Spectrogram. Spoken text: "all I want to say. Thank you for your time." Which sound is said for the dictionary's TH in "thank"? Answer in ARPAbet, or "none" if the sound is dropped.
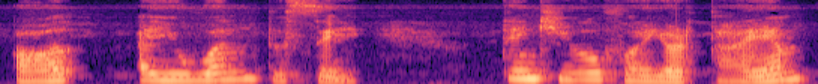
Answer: T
